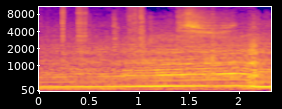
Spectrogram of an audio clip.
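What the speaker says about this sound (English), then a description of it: "So listen to the pipe now that it's a bit warm." A Jaguar F-Type sports car with standard exhaust pipes, warmed up, holds a loud, steady deep engine drone close by that swells slightly in the middle and dips briefly near the end, with no talk.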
